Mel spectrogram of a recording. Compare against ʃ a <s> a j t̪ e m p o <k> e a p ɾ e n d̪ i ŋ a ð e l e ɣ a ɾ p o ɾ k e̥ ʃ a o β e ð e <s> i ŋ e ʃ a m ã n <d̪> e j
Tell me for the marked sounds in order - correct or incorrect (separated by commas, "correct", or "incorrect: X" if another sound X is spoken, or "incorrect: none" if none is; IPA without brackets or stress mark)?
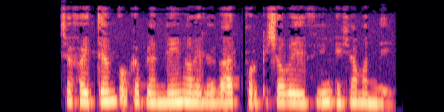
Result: incorrect: f, correct, incorrect: θ, correct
